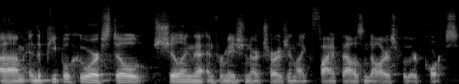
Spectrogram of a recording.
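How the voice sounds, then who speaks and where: A man speaks very fast in a very deep, low voice with monotone, flat intonation. The recording is very clean with a silent background. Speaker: loan officer and YouTube educator. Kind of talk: interview conversation. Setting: podcast interview. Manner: calm.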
